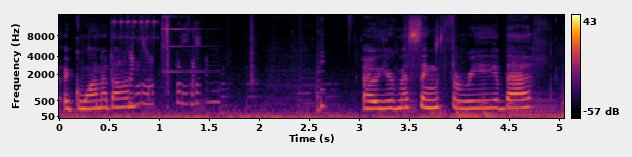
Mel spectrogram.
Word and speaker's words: Iguanodon: pronounce it super well it's like Iguanodon like it's kind of reminds me of iguana is how it starts Iguanodon oh you're missing three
